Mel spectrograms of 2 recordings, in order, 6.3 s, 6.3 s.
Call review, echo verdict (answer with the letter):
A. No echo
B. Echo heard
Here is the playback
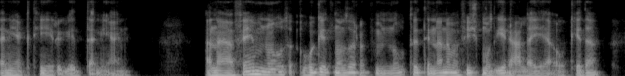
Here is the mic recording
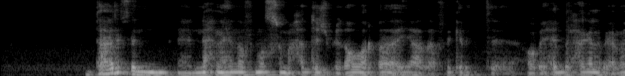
A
